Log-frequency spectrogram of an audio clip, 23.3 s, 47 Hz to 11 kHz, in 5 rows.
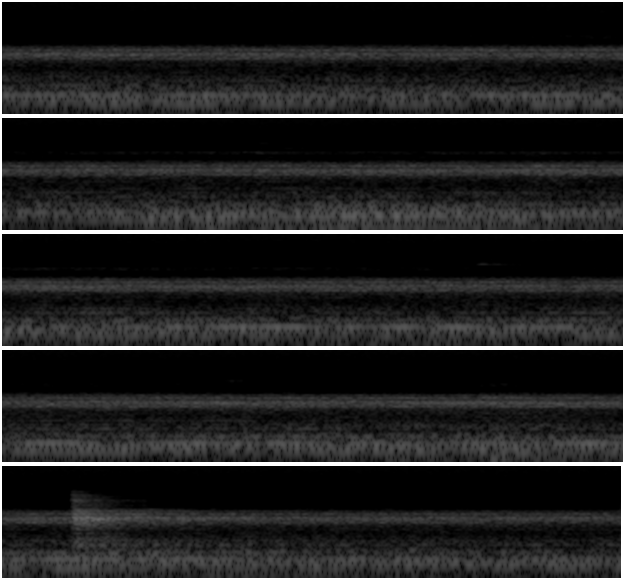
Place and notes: Klondike Park Lake Bridge, Augusta, Missouri, USA - Klondike Park Lake Bridge
Recording from contact mics attached to the chain link fence on the bridge over Klondike Park Lake. The center of the bridge floats on the lake and its ends are suspended from the shore. The drone from the Labadie Energy Center power plant, 1.3 miles away from the park, is a constant presence. Sound of a plane starts at 1:20.
Missouri, United States, 11 December 2020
